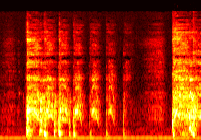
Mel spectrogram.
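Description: Rapid run of about six voiced coughs, a brief pause, then another coughing burst: repeated harsh coughing.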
